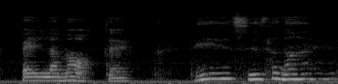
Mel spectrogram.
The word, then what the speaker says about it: notte: Ci sono due T, there's two T's in it. And with, like lots of words in Italian, if there's two consonants, you sort of pronounce it almost twice. So, notte.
